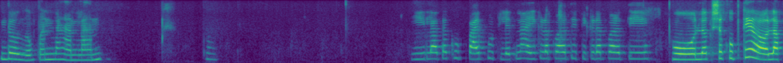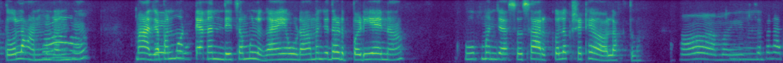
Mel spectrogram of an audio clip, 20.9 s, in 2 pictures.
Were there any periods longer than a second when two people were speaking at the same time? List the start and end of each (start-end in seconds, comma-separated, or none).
none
